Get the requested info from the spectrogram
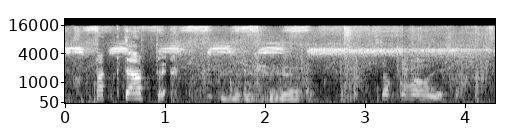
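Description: A high-pitched insect chirr in short repeated pulses that settles into a steady, unbroken trill about halfway through, under people's voices.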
